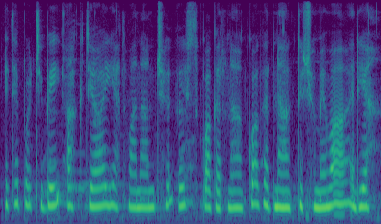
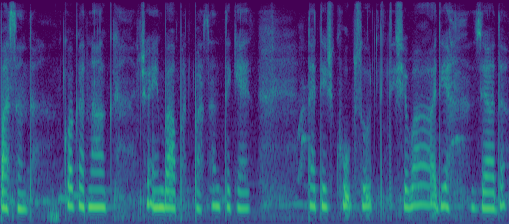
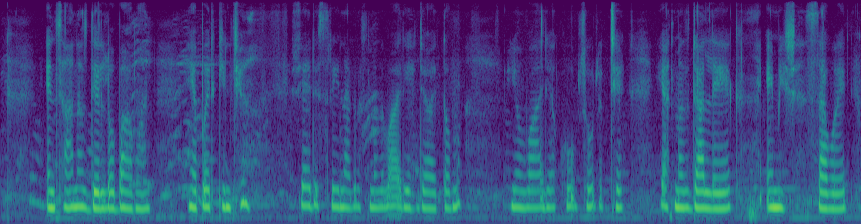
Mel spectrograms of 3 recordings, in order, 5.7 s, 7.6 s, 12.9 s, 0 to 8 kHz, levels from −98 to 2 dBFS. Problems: background sounds at intervals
